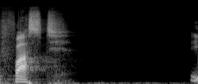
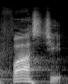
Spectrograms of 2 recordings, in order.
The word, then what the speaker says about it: Fast: chamava Clarice fast e eu sempre dizia faste com sutaque britânico mas concluí que ele tinha o direito de decidir Como queria que seu nome fosse pronunciado então fui junto com ele e pronunciava faste pronúncia americana não é nada fácil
